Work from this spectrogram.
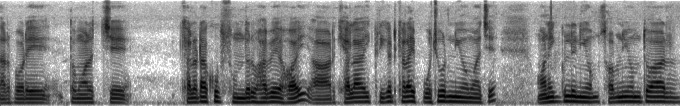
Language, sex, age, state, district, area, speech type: Bengali, male, 18-30, West Bengal, Darjeeling, urban, spontaneous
